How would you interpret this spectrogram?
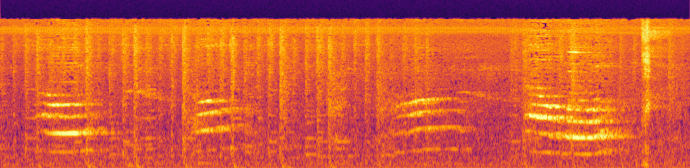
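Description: cats yowling

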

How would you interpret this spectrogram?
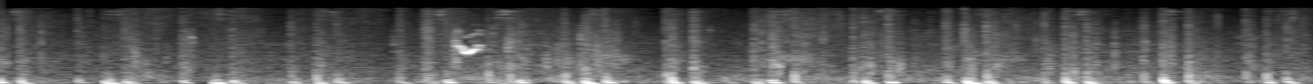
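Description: horse hooves clip-clopping

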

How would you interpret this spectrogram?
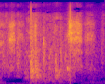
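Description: door being opened

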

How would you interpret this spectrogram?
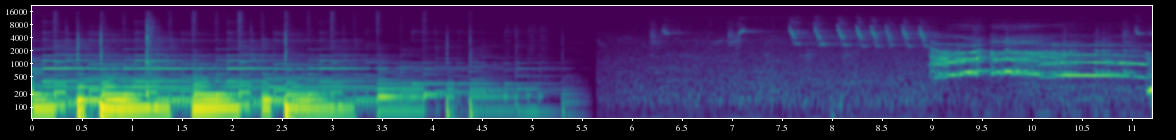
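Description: birds singing

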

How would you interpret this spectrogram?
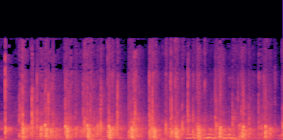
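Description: group applause

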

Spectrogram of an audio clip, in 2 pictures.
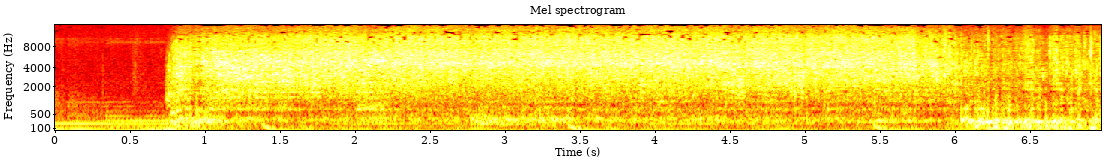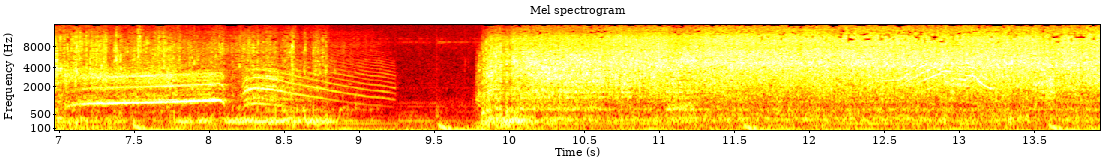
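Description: toilet flushing

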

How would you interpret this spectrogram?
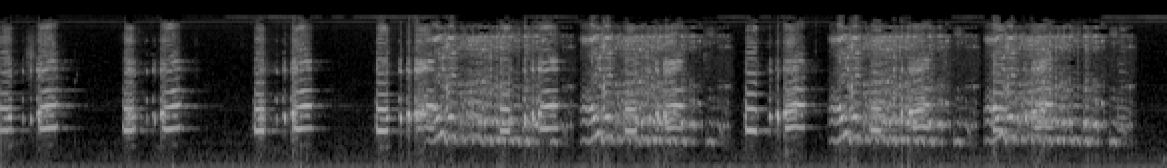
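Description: turkey gobbling

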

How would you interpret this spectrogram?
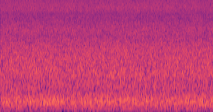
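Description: rain falling

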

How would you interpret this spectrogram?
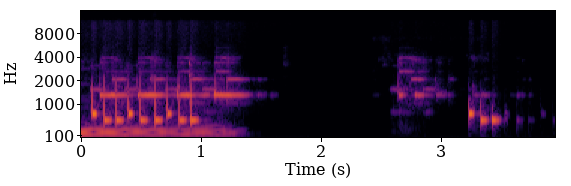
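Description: mobile phone ringtone ringing

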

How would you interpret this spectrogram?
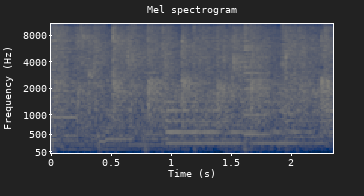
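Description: audience applauding

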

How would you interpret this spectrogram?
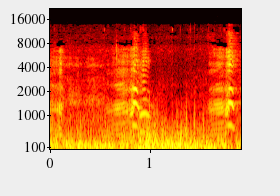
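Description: ducks quacking

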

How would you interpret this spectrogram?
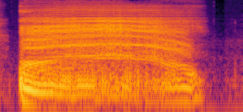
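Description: elephant trumpeting

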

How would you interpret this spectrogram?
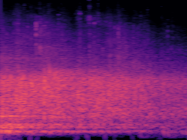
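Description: audience applauding loudly

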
